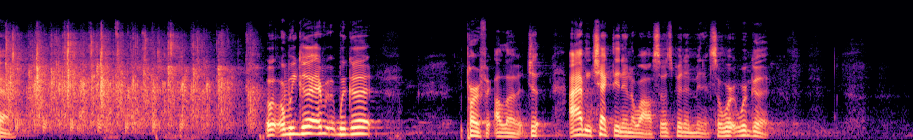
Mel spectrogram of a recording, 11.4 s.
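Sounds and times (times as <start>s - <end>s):
speech: 0.0s - 0.3s, 3.3s - 4.8s, 5.8s - 9.7s
audience clapping: 0.0s - 3.6s.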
